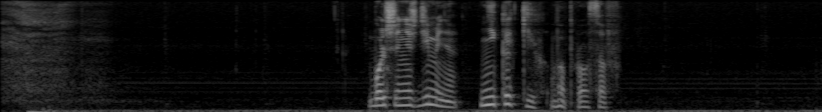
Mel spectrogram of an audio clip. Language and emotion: Russian, angry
